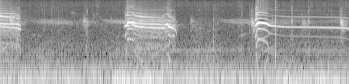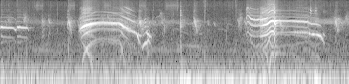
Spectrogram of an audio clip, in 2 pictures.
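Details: Common starling singing in morning mist in the Eifel near Dohr, Germany: wheezy, harmonic-rich whistled phrases roughly every two seconds, some rising and falling, one long steady whistle, with quiet pauses between.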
